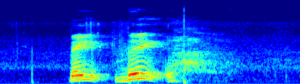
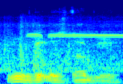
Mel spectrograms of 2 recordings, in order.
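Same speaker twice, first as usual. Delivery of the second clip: low determined mutter; 8 semitones lower, 11 dB quieter, faster than usual. Real, not acted. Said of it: "I ain't even getting excited".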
